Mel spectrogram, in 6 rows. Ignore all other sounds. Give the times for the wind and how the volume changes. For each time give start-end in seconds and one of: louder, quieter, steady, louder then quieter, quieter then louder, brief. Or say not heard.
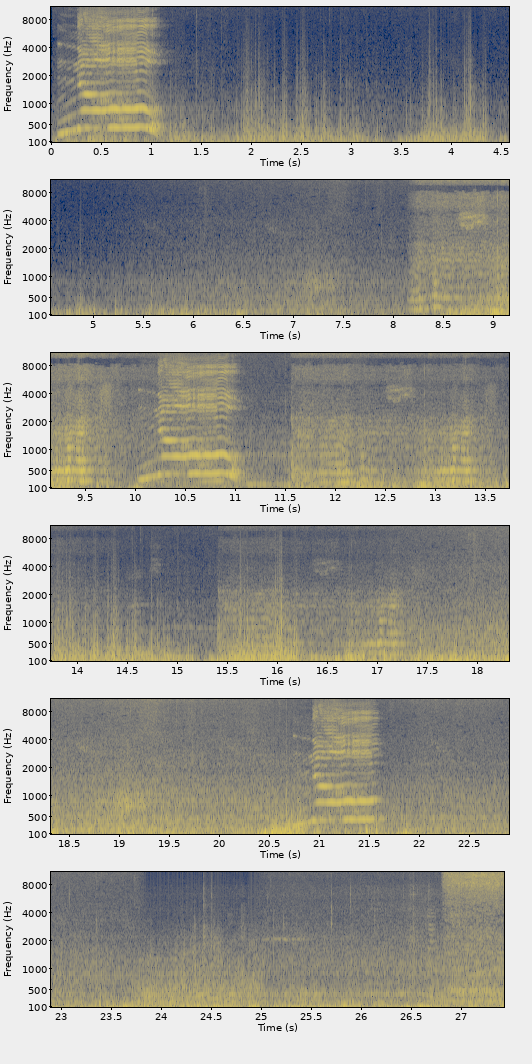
0.0-27.3 louder then quieter.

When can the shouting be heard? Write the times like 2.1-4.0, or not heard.
0.1-1.1, 10.0-11.1, 20.7-21.6.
